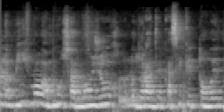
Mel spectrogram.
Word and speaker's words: bonjour: Otra nube de palabra puede ser todo lo que tenga OU, ¿no? Que se va a pronunciar como una U, amour, pour y bonjour.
